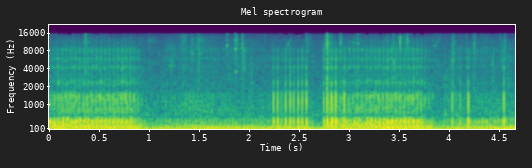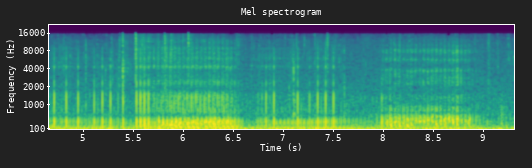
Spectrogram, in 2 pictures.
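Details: Domestic cat purring indoors while light rain falls outside the window: a steady low rumble with louder breathy swells every couple of seconds, overlaid by scattered sharp ticks of raindrops.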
